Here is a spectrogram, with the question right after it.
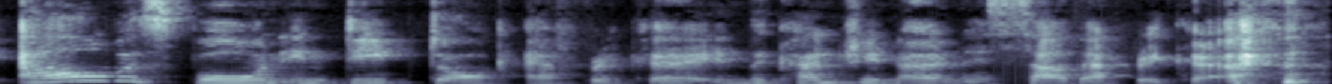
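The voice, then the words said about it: Noticeable non-New Zealand English accent. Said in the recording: “There's obviously an accent there that we might pick up on, ... I know you are living in New Zealand now, but that's not the accent.”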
